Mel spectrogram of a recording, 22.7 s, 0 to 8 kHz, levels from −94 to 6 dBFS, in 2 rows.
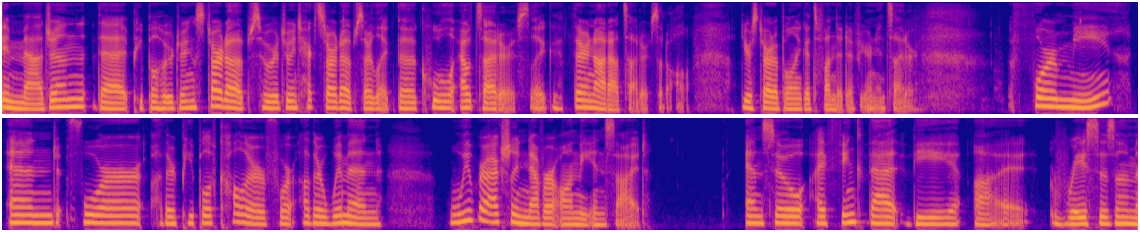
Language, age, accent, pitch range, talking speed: English, 30-49, American, 165-200 Hz, 155 wpm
